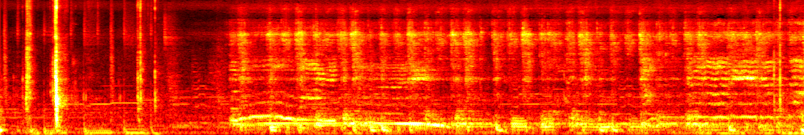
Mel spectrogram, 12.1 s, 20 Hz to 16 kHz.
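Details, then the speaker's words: Sony TCM-150 Walkman cassette player, market-bought, playing after head cleaning: music drags low-pitched and sluggish, tape running very slow; suspected worn belt or motor speed needing adjustment (belt later replaced). "செம ஸ்லோவா ஓடுது ஒன்னு belt இதா இருக்கணும் இல்லன்னா motor speed வந்து adjust பண்ணனும்."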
